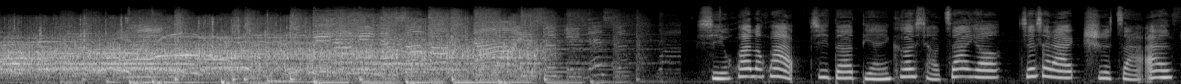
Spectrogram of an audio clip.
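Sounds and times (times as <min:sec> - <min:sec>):
applause: 0:00.0 - 0:05.6
speech: 0:07.1 - 0:11.8.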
